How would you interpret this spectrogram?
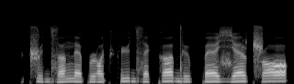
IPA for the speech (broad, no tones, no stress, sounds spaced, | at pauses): ʈ͡ʂ y d͡z ʌ n ɛ p ɹ ɔ t͡ʃʼ y d͡z ɛ k ʌ d ɨ p ɛ ʑ ɛ ʈ͡ʂ ɔ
